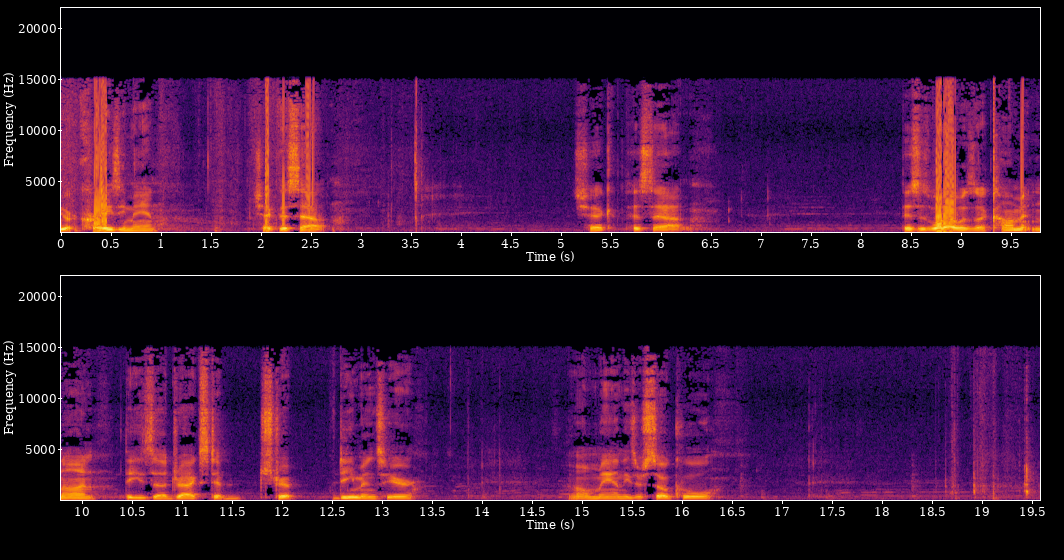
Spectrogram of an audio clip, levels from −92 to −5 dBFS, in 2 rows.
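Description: Integer overflow cracks through the audio at 0.33–0.45 s, 2.04–2.52 s, 3.55 s, 8.75–8.94 s and 9.32–9.62 s. Peaks pushed past the largest representable sample value, by about 2 dB, 4 dB, barely at all, 4 dB and 2 dB respectively, wrapped around to the opposite extreme instead of being held at the limit. Each wrapped peak flips across the full range, so these loud passages break into violent, jagged cracks far harsher than ordinary clipping.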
